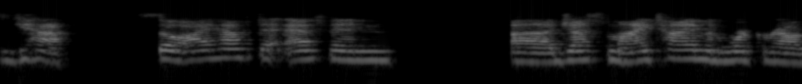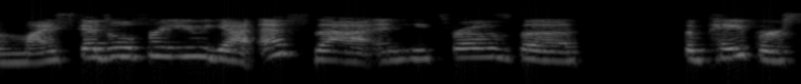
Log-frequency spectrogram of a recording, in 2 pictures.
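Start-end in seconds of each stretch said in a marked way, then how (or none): none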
